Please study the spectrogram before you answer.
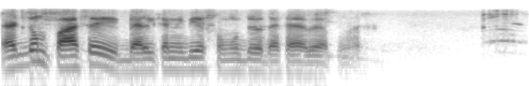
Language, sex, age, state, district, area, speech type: Bengali, male, 30-45, West Bengal, Kolkata, urban, conversation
